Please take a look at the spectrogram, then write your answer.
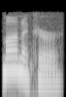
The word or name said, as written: moniker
